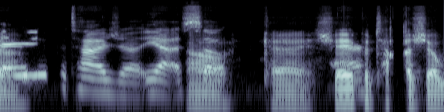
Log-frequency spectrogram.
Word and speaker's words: Petaja: So if you could please let me know and let our audience know how to pronounce your last name You're not accurately. Petaja. You're not alone. Petaja. Shea Petaja.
